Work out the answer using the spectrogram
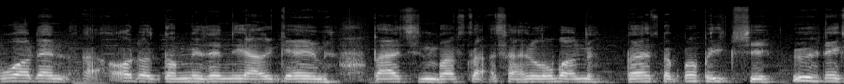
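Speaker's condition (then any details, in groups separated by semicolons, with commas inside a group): Cerebral palsy; somewhat unclear, self-described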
